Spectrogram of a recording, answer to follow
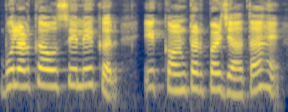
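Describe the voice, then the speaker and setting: A woman narrating a scripted family story in a steady, even storytelling manner. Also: high-pitched, measured pace.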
